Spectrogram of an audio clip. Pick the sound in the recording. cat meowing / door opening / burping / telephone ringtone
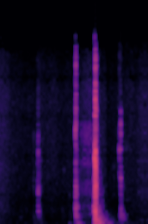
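door opening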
